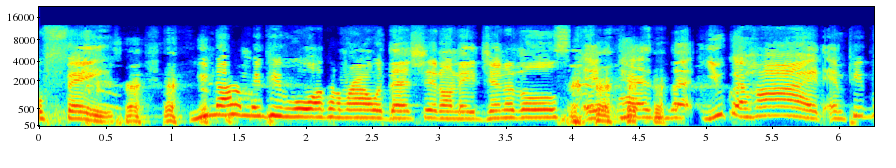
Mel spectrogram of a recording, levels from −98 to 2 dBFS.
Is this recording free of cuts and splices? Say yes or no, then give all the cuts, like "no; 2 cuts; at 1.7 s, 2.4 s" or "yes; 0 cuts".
yes; 0 cuts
